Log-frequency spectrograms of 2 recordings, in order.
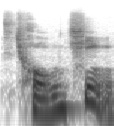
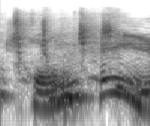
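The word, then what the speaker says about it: Chongqing: Tulisannya cing ya. Iya. C h o n g i n g. Tapi baca bacanya apa? Ba concing gitu. Oh concing.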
